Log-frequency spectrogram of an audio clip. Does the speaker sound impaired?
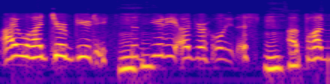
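Yes: cerebral palsy; cerebral palsy from birth, born premature at six months, kept in incubator; cannot walk, needs help in almost every way.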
